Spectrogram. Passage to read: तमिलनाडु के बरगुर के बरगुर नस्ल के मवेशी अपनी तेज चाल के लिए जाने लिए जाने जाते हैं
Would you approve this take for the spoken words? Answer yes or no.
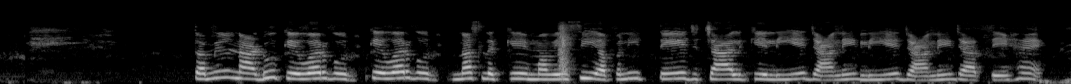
yes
